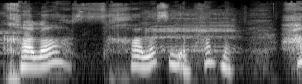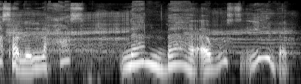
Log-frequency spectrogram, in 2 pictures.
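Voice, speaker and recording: An actress playing a young wife who coaxes and pleads, with an Egyptian accent. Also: female voice, medium pitch, animated, darkish tone, natural voice. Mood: coaxing. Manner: coaxing, quick. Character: young wife, soothing, caught between mothers.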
